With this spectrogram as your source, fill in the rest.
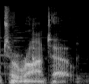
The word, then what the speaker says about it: Toronto: He winces when people pronounce the second T in Toronto.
